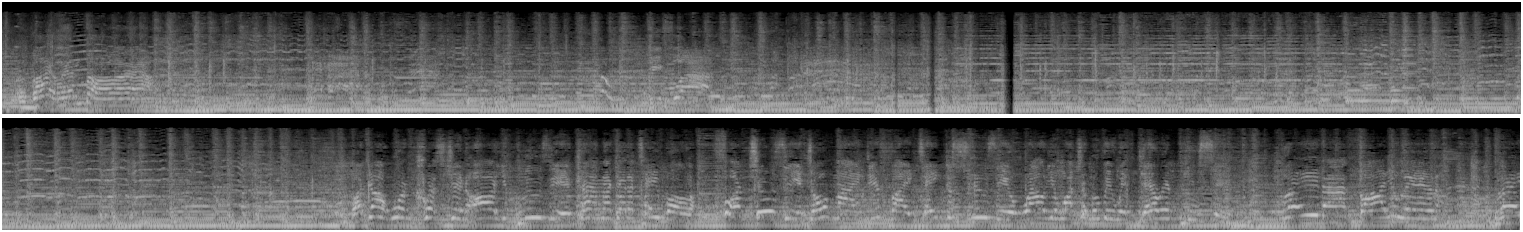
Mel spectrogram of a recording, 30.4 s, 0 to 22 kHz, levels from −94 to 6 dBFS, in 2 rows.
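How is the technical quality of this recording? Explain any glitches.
The recording has two bursts of repeated stalls (stutter), between 8.37 and 9.34 s and between 9.76 and 10.13 s. Packets arrived late, so the jitter buffer kept running dry and the receiver stretched the last sound to cover each gap. In the first burst there are seven short holds, the longest 51 ms, totalling about 125 ms. In the second there are four, the longest 101 ms, totalling 132 ms, which is roughly a third of that span. Nothing is lost, but the sound drags and stammers, and the longer holds fade audibly.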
